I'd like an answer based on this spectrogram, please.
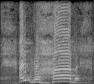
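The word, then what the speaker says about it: الوهاب: அது என்ன வார்த்தை அந்த அலிப் மதா வந்துட்டு அது என்ன வார்த்தை அப்படின்றத இன்ஷா அல்லாஹ் கமெண்ட் செக்ஷன்ல கமெண்ட் பண்ணிடுங்க அல்ஹம்துலில்லாஹ் அடுத்து அல்ஹாப் அல்வஹாப் ஹாக்க அலி மாதிரிதான் இருக்கு ஹா ஹாவும் இருக்கு ஹாவும் இருக்கு.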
